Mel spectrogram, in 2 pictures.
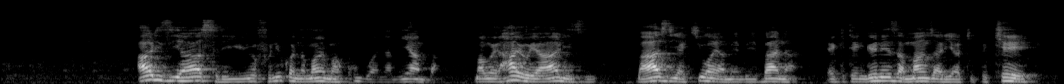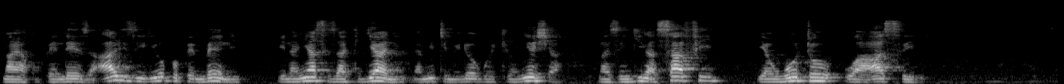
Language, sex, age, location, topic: Swahili, male, 25-35, Dar es Salaam, agriculture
